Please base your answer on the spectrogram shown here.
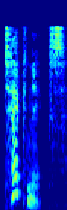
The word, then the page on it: technics: British English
